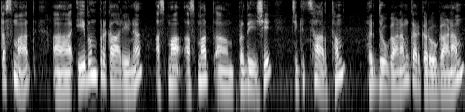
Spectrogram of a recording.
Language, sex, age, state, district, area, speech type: Sanskrit, male, 18-30, West Bengal, Paschim Medinipur, urban, spontaneous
